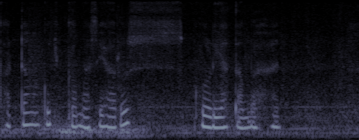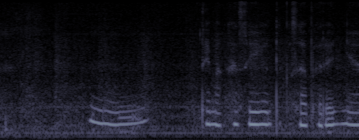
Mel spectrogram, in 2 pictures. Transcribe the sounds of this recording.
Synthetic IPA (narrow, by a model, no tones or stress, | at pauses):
kʰad̥aŋakud͡ʒuɡamasɪhɦaɾʊs | ɡʰoliaht̪ambahan | t̪ɾemakʰasɪhunt̪ʊkːə̥sabaɾʔanɲa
